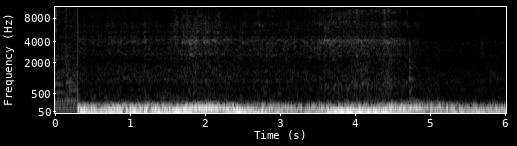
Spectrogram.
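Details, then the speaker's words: Manual-transmission car pulling away in first gear as the clutch is released: low, heavy droning rumble that strains without gaining speed. Engine lugging from too little throttle, so add more gas. "If it sounds like this, you need to add more gas."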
